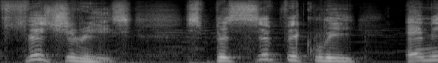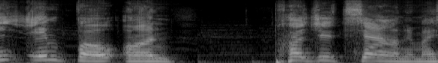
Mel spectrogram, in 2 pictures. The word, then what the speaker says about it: Puget Sound: some info about fisheries, specifically any info on Puget Sound. Am I saying that right, honey? I don't know how to pronounce that.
